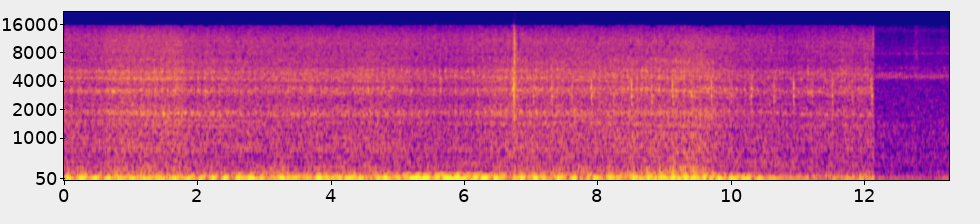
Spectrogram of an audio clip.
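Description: A truck engine rumbles deeply at idle.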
